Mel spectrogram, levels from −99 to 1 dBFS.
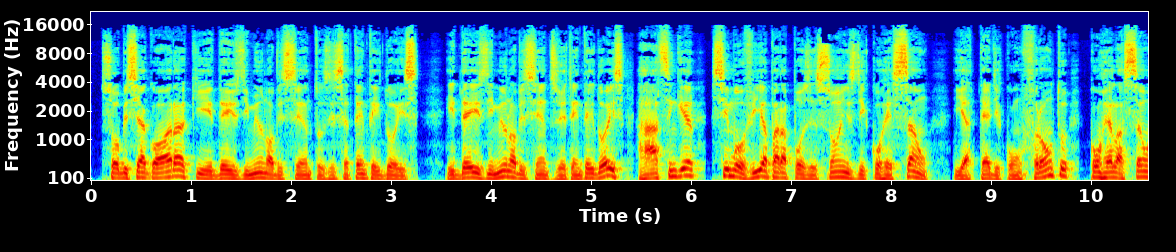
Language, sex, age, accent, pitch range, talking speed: Portuguese, male, 60-79, Brazilian, 85-115 Hz, 120 wpm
